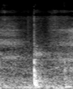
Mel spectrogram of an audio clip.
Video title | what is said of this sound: Why the Tesla Model Y Juniper is the Best Crossover SUV EV! | if you're tapping on the car, you wonder why this feels like it's plastic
